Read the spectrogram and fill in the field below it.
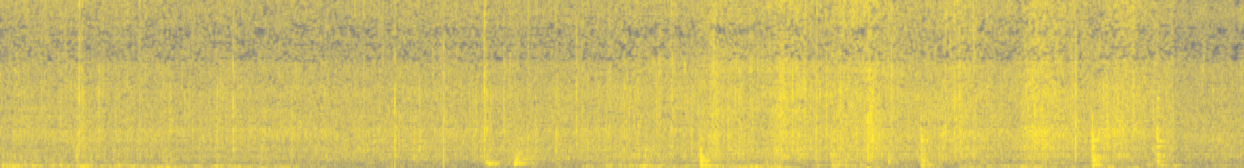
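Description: Chopped bitter gourd and two green chilies sizzle and crackle steadily in a hot pan for a bitter gourd theeyal, with occasional stirring scrapes and sharp pops rising over the continuous frying hiss.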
